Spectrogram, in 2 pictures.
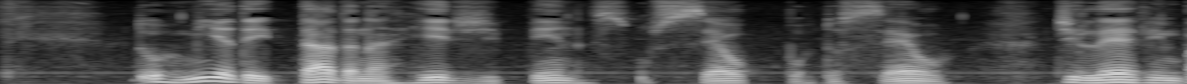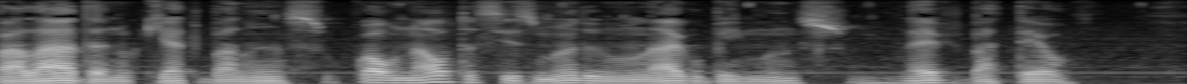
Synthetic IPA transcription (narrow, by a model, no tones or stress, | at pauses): d̪oɾmiɐd̪ejt̪ad̪ɐnɐɦed͡ʒɪd͡ʒɪpẽnɐsʊ̰sɛwpoɾd̪osɛw | d͡ʒɪlɛvɪẽbalad̪ɐnʊkʰɛt̪ʊba̰lɐ̃sʊkwawnawt̪ɐsɪːzmɐ̃nd̪ʊnũlaɡʊbḛ̃j̃mɐ̃sʊẽlɛvɪba̰t̪ɛ̰w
